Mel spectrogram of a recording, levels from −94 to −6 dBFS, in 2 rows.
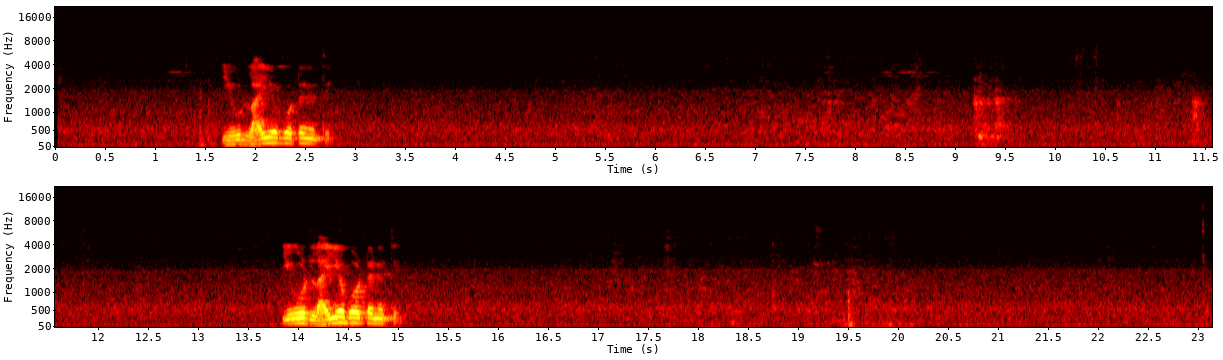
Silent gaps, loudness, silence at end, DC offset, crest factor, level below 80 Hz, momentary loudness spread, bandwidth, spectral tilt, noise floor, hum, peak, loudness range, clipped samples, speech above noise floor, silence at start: none; -30 LUFS; 3.6 s; under 0.1%; 26 dB; -76 dBFS; 32 LU; 6 kHz; -9.5 dB/octave; -67 dBFS; none; -14 dBFS; 11 LU; under 0.1%; 37 dB; 1.7 s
